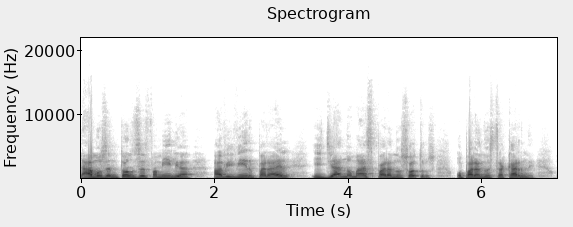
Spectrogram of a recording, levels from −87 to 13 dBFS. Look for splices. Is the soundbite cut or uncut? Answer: uncut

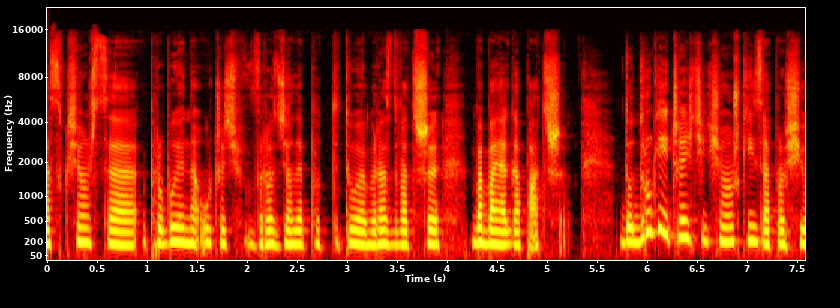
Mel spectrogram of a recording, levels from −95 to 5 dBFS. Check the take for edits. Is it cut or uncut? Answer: uncut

